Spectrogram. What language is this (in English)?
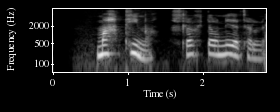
Icelandic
